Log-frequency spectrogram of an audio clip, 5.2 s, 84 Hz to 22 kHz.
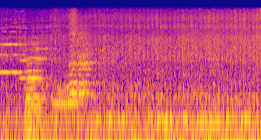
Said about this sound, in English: That 1 p.m. train out of Snootville Flats is right on time.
